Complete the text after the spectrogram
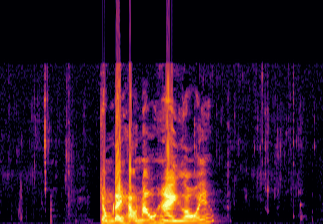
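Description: A woman speaks briefly and loudly, close to a microphone.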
